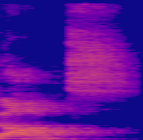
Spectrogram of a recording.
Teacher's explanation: ഇതാണ് നമ്മൾ വരിക. അതായത് ഇത് ഗ എന്നുള്ളത് വോയിസ്ഡ് സൗണ്ട് ആയതുകൊണ്ട് വോയിസ്ഡ് പ്ലൂറൽ ഫോർമേഷൻ സൗണ്ട് ആണ് നമ്മൾ അവിടെ ആഡ് ചെയ്യേണ്ടത്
